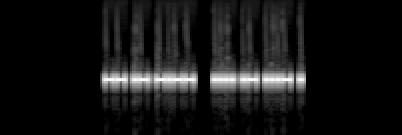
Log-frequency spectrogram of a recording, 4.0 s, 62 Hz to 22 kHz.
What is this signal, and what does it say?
Morse code, heard as a keyed tone, about 42 wpm, 700 Hz. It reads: MAY HAVE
